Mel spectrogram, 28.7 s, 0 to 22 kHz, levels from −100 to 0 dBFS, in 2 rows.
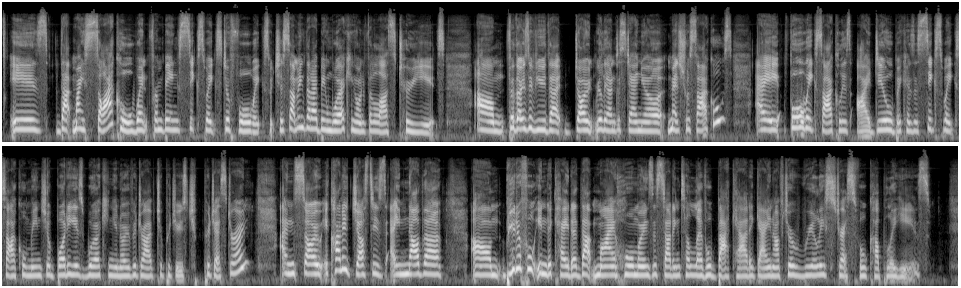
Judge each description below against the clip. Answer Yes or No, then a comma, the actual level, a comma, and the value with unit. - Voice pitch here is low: No, high, 235 Hz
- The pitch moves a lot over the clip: No, narrow, 2.5 semitones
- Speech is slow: No, average, 180 wpm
